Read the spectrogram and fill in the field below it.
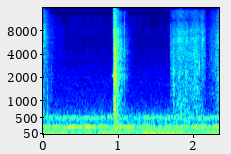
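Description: A metal pipe swishes and strikes with a sharp clank.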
